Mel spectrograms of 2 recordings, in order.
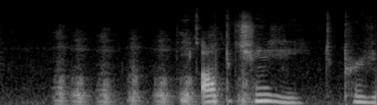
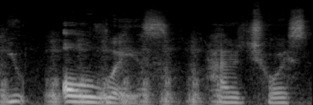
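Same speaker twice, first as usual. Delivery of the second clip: ordinary delivery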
